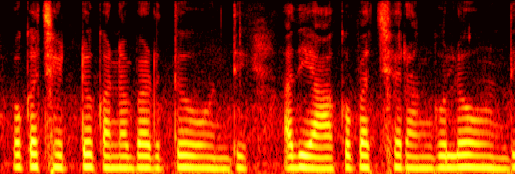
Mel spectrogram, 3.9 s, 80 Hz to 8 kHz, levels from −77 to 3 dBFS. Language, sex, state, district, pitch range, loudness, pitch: Telugu, female, Telangana, Mahabubabad, 190-205 Hz, -16 LUFS, 195 Hz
